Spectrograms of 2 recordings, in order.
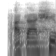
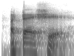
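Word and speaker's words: attaché: اسے اردو میں عام طور پر اتاشی بولا جاتا ہے. انگلش میں اس کی صحیح پروننسیشن ہے اٹیشے.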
